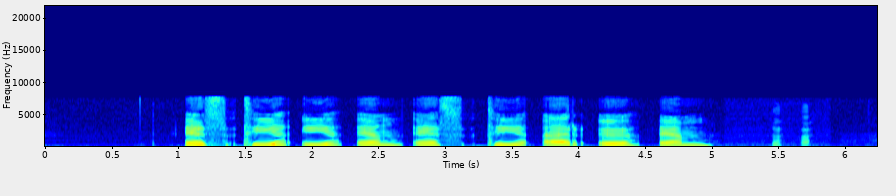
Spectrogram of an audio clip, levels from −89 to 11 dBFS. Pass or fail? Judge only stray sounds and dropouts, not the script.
fail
